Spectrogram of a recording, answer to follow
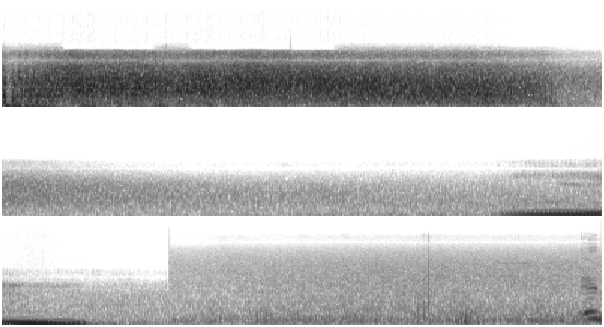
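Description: Model rocket motor igniting at liftoff: a loud rushing hiss that lasts about three and a half seconds, then fades as the rocket climbs away. A little past halfway, there is a brief low rumble that falls in pitch.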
